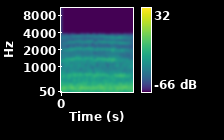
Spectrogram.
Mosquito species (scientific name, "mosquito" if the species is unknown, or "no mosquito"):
Aedes albopictus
